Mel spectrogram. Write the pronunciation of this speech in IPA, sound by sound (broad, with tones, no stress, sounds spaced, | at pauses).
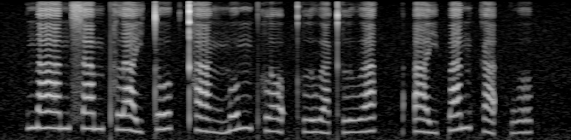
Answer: n aː˧ n s a˧ m pʰ l a˨˩ j t o˥˩ k̚ tʰ a˨˩ ŋ m o˥˩ m pʰ l ɔ˨˩ ʔ kʰ l u˨˩ a̯ kʰ l u˦˥ a̯ | ʔ a˨˩ j p a˥˩ n k a˨˩ ʔ k w o˦˥ k̚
